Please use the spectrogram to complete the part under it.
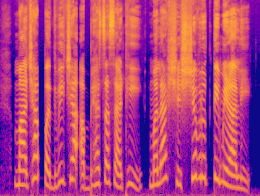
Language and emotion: Marathi, happy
